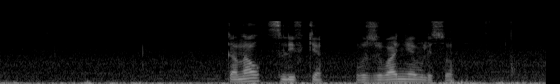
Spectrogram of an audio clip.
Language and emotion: Russian, neutral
